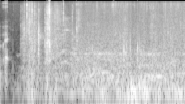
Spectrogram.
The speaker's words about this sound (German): Es regnet rein!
